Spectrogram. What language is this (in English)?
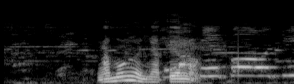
Luo (Kenya and Tanzania)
